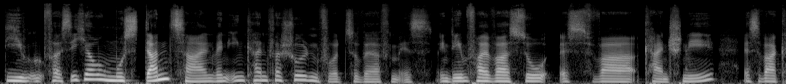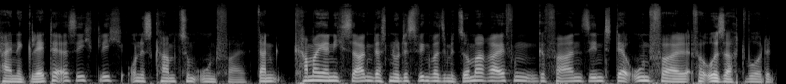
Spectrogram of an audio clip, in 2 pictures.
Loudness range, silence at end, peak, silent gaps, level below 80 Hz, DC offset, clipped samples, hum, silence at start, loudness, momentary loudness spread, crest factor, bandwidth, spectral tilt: 5 LU; 0.15 s; -2 dBFS; none; -46 dBFS; under 0.1%; under 0.1%; none; 0.05 s; -23 LUFS; 10 LU; 20 dB; 18.5 kHz; -6 dB/octave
